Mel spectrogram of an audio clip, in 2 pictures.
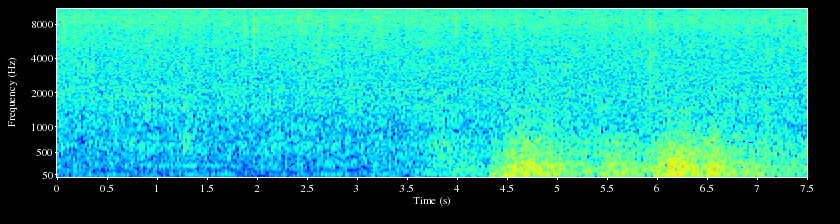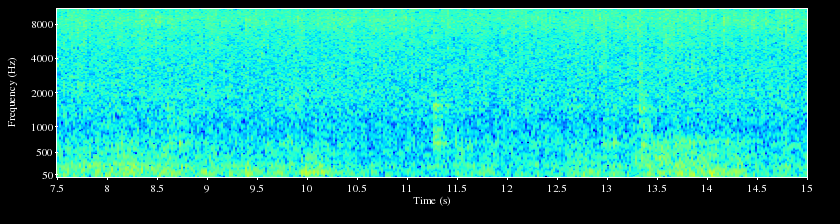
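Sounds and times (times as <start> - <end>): steady rainfall: 0.0 - 15.0
rolling thunder: 3.7 - 15.0.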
